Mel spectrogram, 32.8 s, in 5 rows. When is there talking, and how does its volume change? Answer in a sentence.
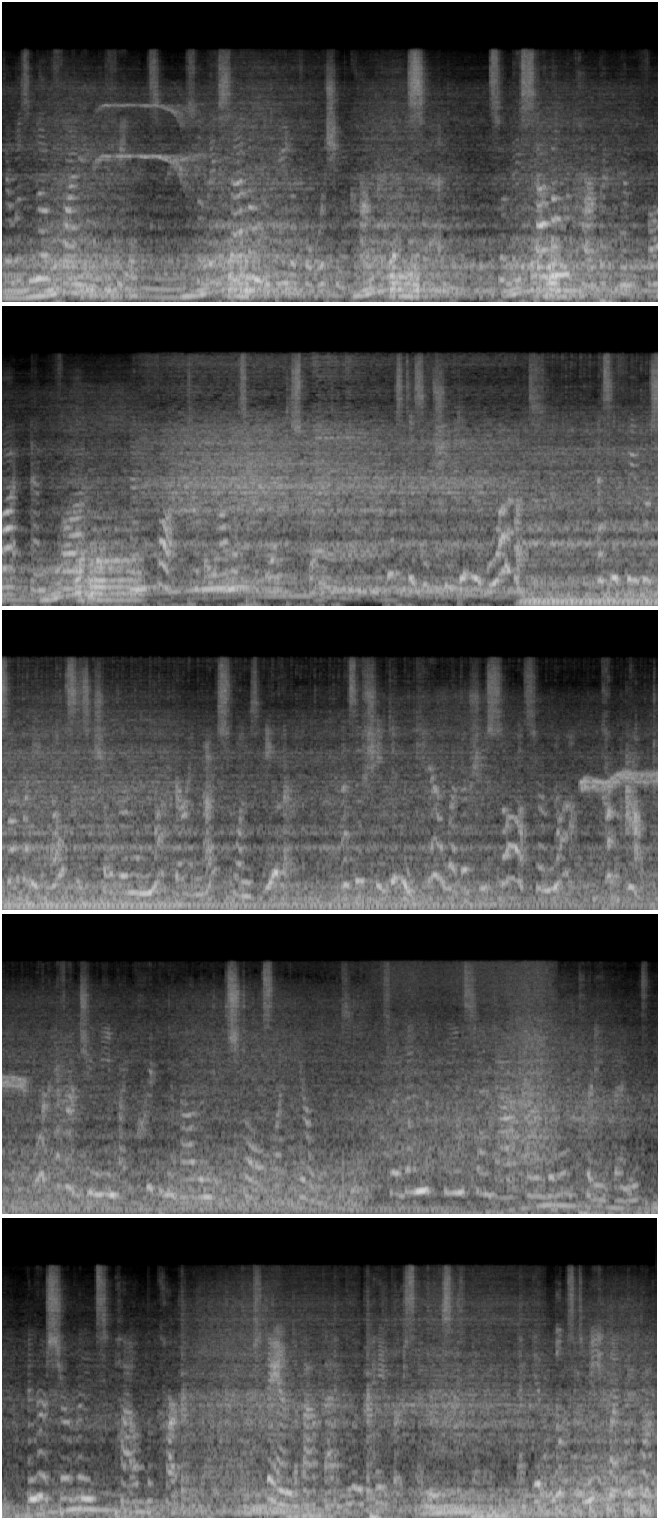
The talking can be heard from 0.0 to 32.7 s, at a steady volume.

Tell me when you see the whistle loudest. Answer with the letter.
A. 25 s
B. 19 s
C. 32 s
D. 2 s
B.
